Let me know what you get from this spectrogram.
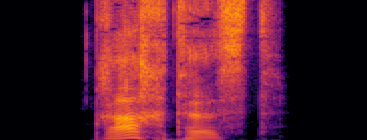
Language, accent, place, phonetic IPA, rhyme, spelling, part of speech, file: German, Germany, Berlin, [ˈbʁaxtəst], -axtəst, brachtest, verb, De-brachtest.ogg
- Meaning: second-person singular preterite of bringen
